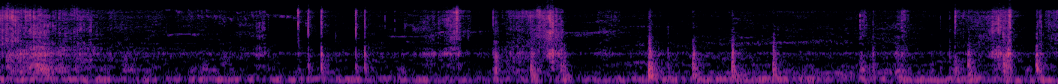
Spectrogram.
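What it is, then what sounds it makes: Wooden door tapped with fingernails. Long painted nails tap and scratch on a dark brown grained wooden door, making a bright, hissy scraping texture broken by a series of sharp, quick clicks. A steady low rumble sits underneath throughout.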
